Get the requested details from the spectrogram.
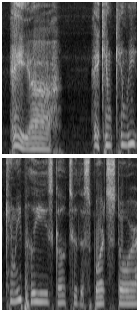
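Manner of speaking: meek, passive, hedging voice with halting stumbles. Speaker demonstrating one way a man asks a woman for something, passive asking. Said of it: "It was more passive".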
